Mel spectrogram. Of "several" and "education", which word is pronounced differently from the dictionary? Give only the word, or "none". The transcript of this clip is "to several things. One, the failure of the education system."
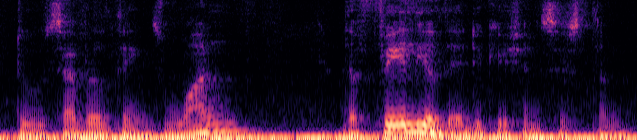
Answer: none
